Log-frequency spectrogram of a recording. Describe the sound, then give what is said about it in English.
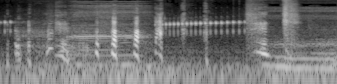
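Several frogs croak in a busy chorus, with rapid rhythmic trills and short chirping calls overlapping one another, no talking. “it's like the frogs.”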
